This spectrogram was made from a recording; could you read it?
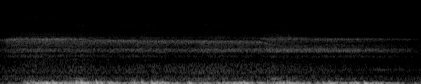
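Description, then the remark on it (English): Ujjayi breathing: a soft, steady ocean-like rasp of breath drawn through a constricted throat, continuous, with a faint snore-like texture and no talking. “that is the soft snoring ujjayi breath”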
